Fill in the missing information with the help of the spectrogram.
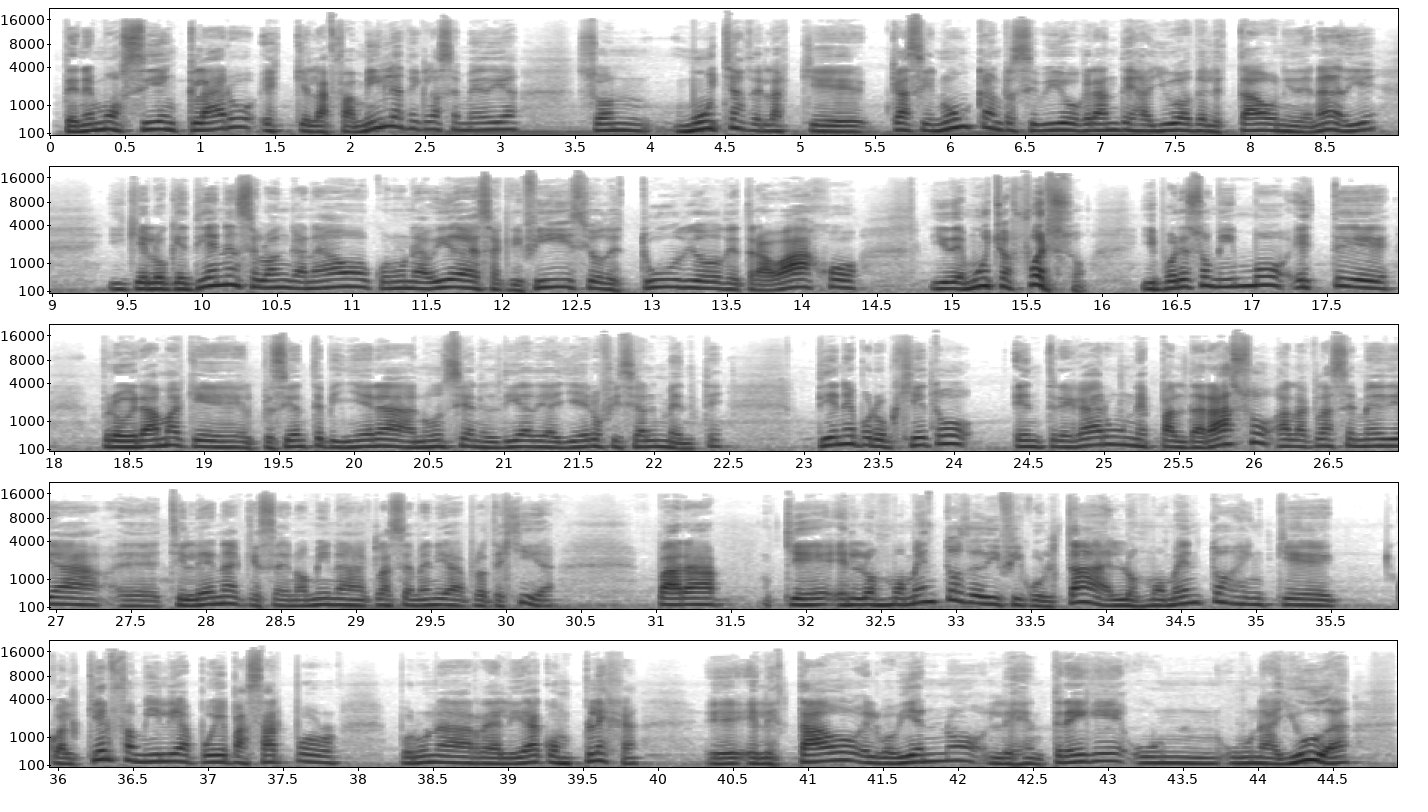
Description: El Ministro de Minería, Baldo Prokurica estuvo en los estudios de Nostálgica, donde pudo profundizar en la reciente presentación que efectuó el Presidente de la República, del programa llamado Clase Media Protegida.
